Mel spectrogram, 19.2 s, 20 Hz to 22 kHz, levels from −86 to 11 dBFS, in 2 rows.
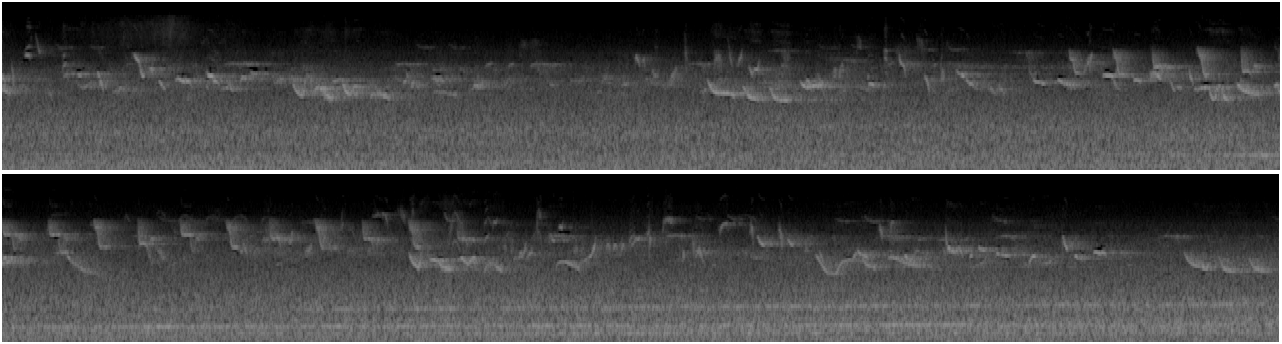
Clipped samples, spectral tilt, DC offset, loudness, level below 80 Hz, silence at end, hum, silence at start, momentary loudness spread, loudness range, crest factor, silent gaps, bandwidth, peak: under 0.1%; -3.5 dB/octave; under 0.1%; -34 LUFS; -48 dBFS; 0 s; none; 0 s; 5 LU; 2 LU; 16 dB; none; 16 kHz; -18 dBFS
